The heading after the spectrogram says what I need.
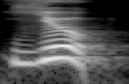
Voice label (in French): lettre yo, russe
